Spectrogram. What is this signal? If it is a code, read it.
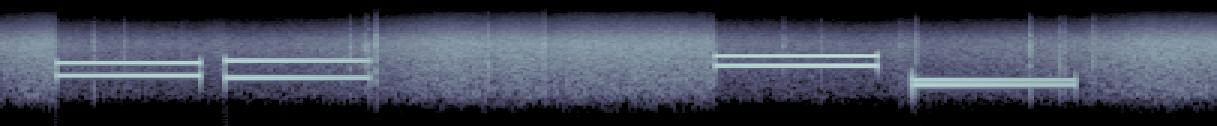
Aircraft SELCAL, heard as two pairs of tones, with static crashes. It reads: GM-FP LR-CE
